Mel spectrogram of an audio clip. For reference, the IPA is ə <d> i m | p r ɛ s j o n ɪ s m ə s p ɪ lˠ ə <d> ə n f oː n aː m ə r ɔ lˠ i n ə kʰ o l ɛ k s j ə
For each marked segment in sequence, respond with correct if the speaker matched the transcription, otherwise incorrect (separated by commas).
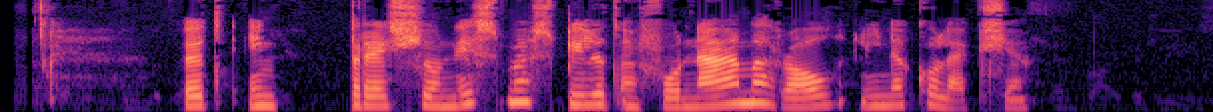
incorrect, incorrect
